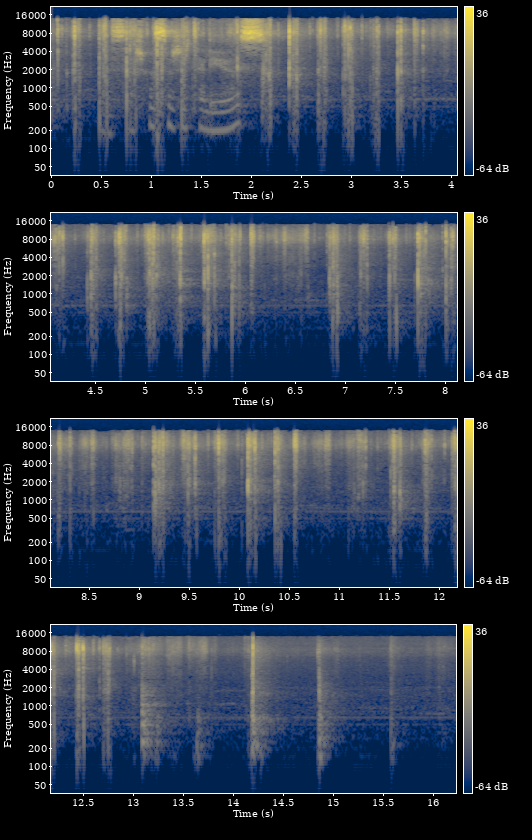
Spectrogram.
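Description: Cards are shuffled with quick crisp riffling clicks.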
